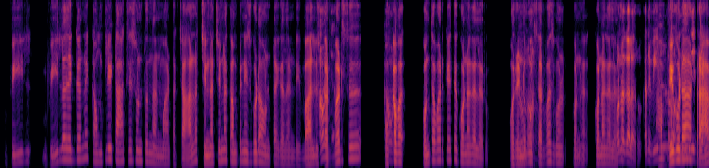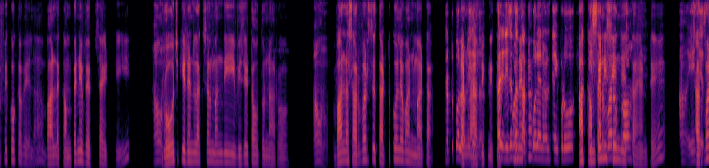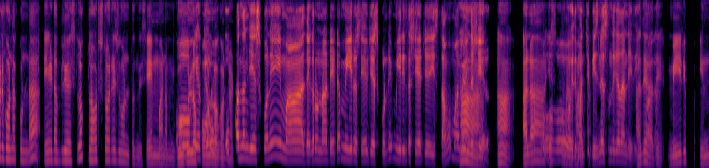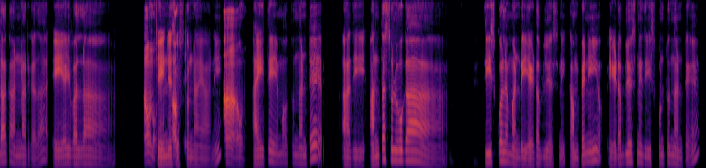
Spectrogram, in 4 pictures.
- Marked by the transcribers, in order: other background noise; in English: "కంప్లీట్ యాక్సెస్"; in English: "కంపెనీస్"; in English: "సర్వర్స్"; in English: "సర్వర్స్"; in English: "ట్రాఫిక్"; in English: "డేట్"; in English: "కంపెనీ వెబ్సైట్‌కి"; in English: "విజిట్"; in English: "సర్వర్స్"; in English: "ట్రాఫిక్‌ని"; in English: "కంపెనీస్"; in English: "సర్వర్"; in English: "సర్వర్"; in English: "ఏడబ్ల్యూఎస్‌లో క్లౌడ్ స్టోరేజ్"; in English: "సేమ్"; in English: "గూగుల్‌లో"; tapping; in English: "డేటా"; in English: "సేవ్"; in English: "షేర్"; in English: "బిజినెస్"; in English: "ఏఐ"; in English: "ఏడబ్ల్యూఎస్‌ని. కంపెనీ ఏడబ్ల్యూఎస్‌ని"
- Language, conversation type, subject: Telugu, podcast, క్లౌడ్ నిల్వను ఉపయోగించి ఫైళ్లను సజావుగా ఎలా నిర్వహిస్తారు?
